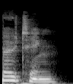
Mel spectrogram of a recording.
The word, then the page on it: voting: British English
